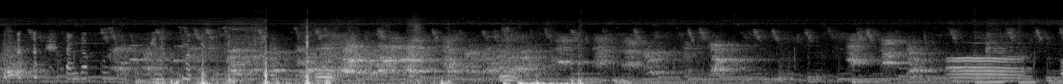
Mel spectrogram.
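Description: A K9 dog barks in several sharp bursts amid people talking outdoors, with the barks loud and close against the voices.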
